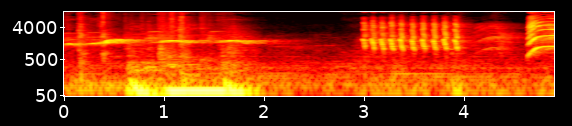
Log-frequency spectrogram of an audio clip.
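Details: Masked laughingthrush singing to provoke other birds: a long steady whistle over heavy low rumbling noise, then a fast run of about ten sharp repeated notes and a rising swoop.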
